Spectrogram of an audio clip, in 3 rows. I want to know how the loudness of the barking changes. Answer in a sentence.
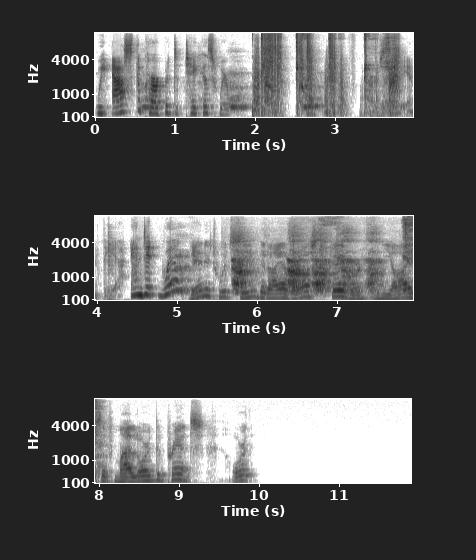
The loudness of the barking goes up, then down.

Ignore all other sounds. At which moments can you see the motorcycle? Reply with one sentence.
The motorcycle can't be heard in this clip.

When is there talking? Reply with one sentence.
You can hear the talking from 0.0 to 1.7 s and from 3.4 to 9.8 s.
